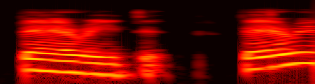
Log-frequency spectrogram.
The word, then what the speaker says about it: buried: 서 죽은 상태 죽으셨습니다 죽은 상태셨고 And 그리고 bered 는요 묻다 장하다는 뜻입니다 여기 유로 이렇게 스펠링이 인데요 아니고요 bey 아닙니다 ber ber 발음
